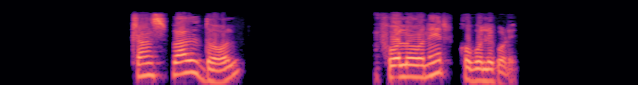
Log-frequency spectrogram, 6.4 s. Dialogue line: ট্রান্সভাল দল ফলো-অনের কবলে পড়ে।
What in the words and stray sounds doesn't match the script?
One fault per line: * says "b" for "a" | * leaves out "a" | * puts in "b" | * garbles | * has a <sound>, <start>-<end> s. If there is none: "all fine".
all fine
